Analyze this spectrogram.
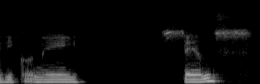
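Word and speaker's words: reconnaissance: সংক্ষেপে দেখবেন অনেকে রিকন বলে ডাকে এটা হচ্ছে রিকনে সেন্স এটার স্পেলিংটা নিয়ে আমার একটু কষ্ট হয় ব্রিটিশদের মত উচ্চারণ করতে পারি এটা রিকনেসেন্স বলে ডাকে এর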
